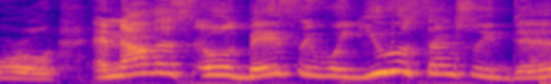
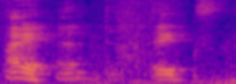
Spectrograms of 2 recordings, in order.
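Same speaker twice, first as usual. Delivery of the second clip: mocking Keisha; 7 semitones lower, 4 dB quieter than usual. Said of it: "Keisha's like".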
